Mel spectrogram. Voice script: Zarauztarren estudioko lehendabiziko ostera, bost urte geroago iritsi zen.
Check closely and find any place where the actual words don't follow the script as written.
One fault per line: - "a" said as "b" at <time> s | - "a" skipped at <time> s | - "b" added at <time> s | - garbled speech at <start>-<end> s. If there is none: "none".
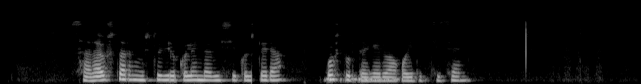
none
